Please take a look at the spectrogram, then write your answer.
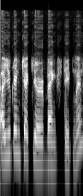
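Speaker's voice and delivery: normal talking voice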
